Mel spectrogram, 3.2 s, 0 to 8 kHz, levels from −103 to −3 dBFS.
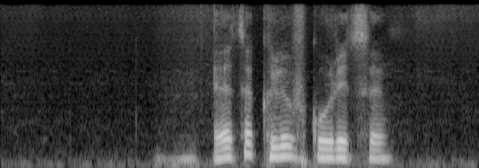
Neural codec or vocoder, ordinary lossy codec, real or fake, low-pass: codec, 16 kHz in and 24 kHz out, 1 kbps, XY-Tokenizer; none; fake; 7.2 kHz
